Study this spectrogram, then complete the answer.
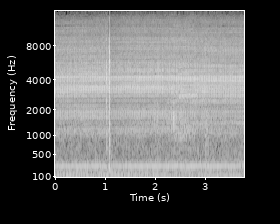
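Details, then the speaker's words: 1975 Chevy Vega that sat for years with no gas tank, fed from a makeshift external tank: a constant electric hum at one fixed pitch with no surging, plus occasional handling clicks. The electric fuel pump is running and delivering, with a leak. "You got gas. >> Not pumping. It's pumping cuz it's leaking."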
